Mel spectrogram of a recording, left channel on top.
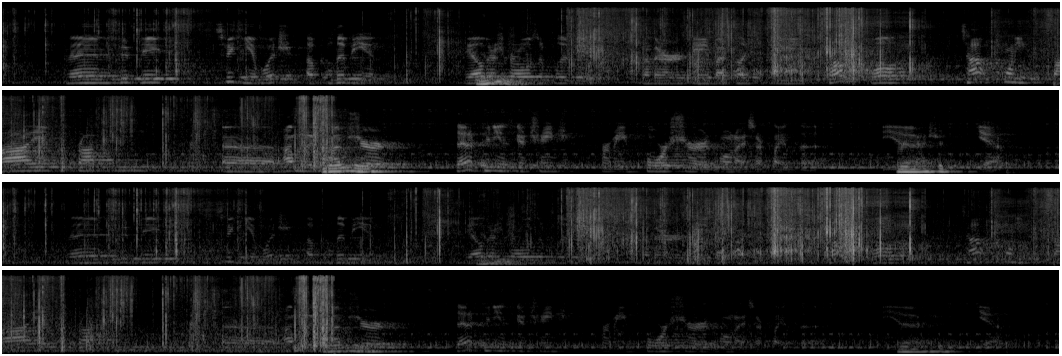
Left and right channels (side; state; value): both; normal; correlation 0.81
